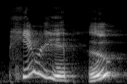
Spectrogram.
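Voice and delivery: sassy high loud "Period, poo"; cousin's catchphrase. Retold or imitated. Mimicking her cousin's sassy catchphrase, loud and high. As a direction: snap out "Period" with attitude. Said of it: "in my cousin voice".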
